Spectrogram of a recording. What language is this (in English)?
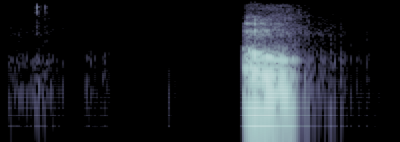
Chinese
